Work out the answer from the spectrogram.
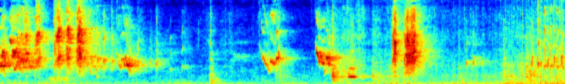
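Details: Australian budgies chirping: bursts of scratchy twitter and a few clear downward-sweeping squeaks, with quieter gaps between the calls.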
